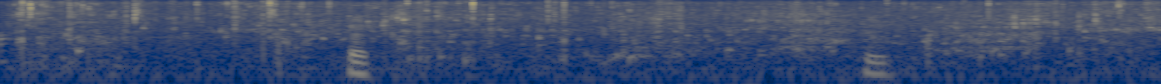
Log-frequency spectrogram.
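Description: Water trickles and splashes as freshly caught fish are washed outdoors, a soft continuous dribble with faint voices in the background.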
